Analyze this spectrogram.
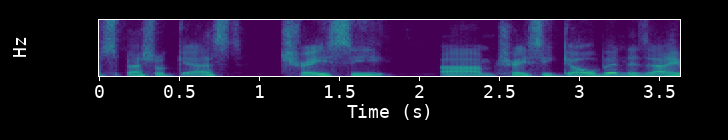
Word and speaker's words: Gobin: we have a special guest tracy um tracy gobin is that he pronounced your last name yeah yeah well in elementary school they say tracy goblin but not just open awesome okay so i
